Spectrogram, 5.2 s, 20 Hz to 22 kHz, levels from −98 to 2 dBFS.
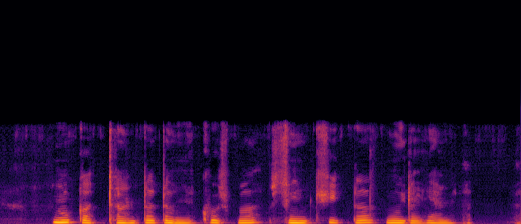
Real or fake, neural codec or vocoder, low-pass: fake; autoencoder, 22.05 kHz, a latent of 192 numbers a frame, VITS, trained on one speaker; 9.9 kHz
